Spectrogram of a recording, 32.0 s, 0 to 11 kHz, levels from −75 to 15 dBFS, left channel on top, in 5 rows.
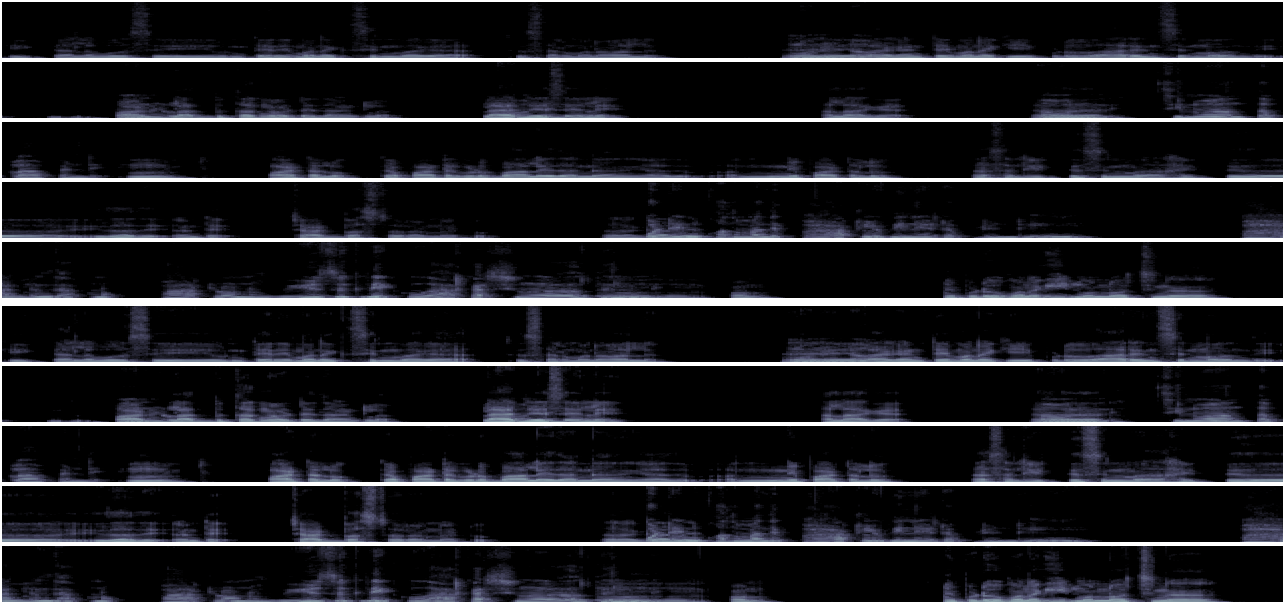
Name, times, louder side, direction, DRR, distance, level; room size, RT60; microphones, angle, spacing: voice 1, 0.0-3.3 3.9-6.4 7.0-8.4 8.8-9.5 10.5-10.9 11.6-11.9 12.4-12.5 13.4-13.7 14.2-17.3 17.7-20.4 20.7-21.5 22.2-22.7 25.6-25.8 28.6-29.5 30.3-31.7, right 4 dB, 40° right, 0.4 m, -28 dB
voice 2, 3.9-4.5 7.0-7.3 8.9-9.4 11.6-13.3 22.4-24.7 25.4-28.9 30.8-31.1, right 1 dB, 20° right, 0.8 m, -32 dB
3.3 x 2.3 x 2.4 m
head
